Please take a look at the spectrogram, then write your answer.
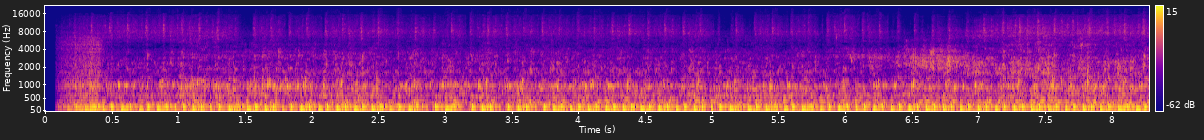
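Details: Hot Harley-Davidson V-twin engine idling unevenly with a regular knock, about four beats a second; the knock occurs when the engine is hot.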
